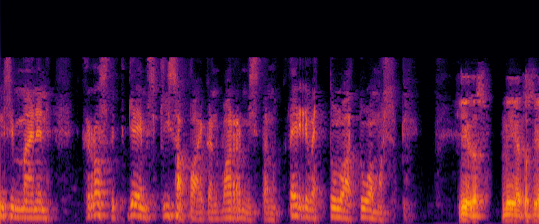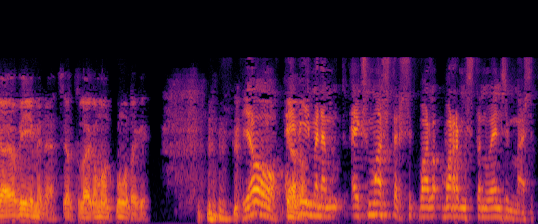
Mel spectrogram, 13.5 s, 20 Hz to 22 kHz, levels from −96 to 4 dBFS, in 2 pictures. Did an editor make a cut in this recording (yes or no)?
no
